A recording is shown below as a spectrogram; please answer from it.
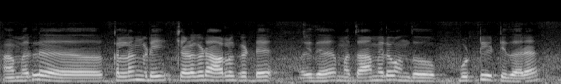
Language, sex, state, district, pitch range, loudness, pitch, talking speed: Kannada, male, Karnataka, Koppal, 160-190 Hz, -15 LUFS, 180 Hz, 105 wpm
